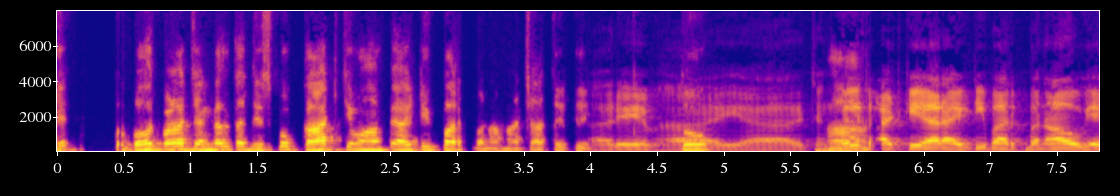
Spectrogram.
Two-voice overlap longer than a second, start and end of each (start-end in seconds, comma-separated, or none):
none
